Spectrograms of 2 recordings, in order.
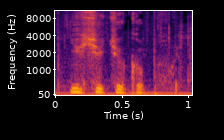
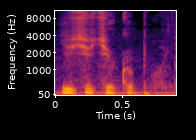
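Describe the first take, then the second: First: Whispered dog praise. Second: Sing-song praise for a pet. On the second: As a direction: coo it to the dog. Praising the dog. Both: Real, not acted.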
